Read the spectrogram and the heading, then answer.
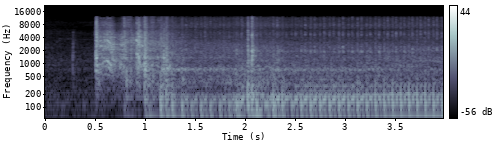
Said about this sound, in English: a sky blue motorcycle is today's ride for Ken Kelly, passing through town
